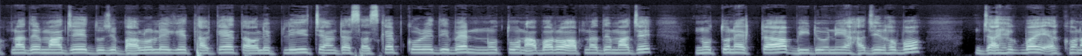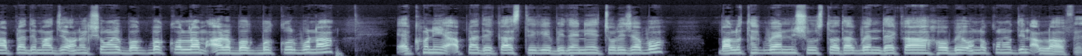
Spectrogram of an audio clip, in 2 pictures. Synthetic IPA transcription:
apnad̪eɾmad͡ʑʱed̪ud͡ʑebʱaloleɡet̪ʰaket̪aɦoleplid͡ʑt͡ɕɛʈasəbskɾajb̚koɾed̪ibenːot̪unabaɾoapnad̪eɾmad͡ʑʱe | not̪unɛk̚ʈabʱiɖionieɦad͡ʑiɾɦɔbo | d͡ʑajɦok̚bajɛkʰonapnad̪eɾmad͡ʑʱeɔnekʃɔmɔebɔɡ̚bokːoɾlama̰ɾbɔɡ̚bokːoɾbona | ɛkʰonia̰pnad̪eɾkat͡ɕʰt̪ʰekebid̪aenijet͡ɕoled͡ʑabo | bʱalot̪ʰak̚benʃust̪ʰot̪ʰak̚bend̪ɛkʰaɦɔbeonːokonod̪ina̰lːaoafḛs

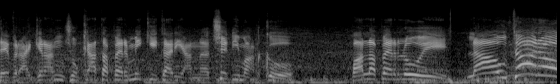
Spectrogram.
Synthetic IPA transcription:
d̪̥evɾa̰jɡɾand͡ʒʊkaːt̪apermikːit̪aɾjant͡ʃɛd̪imarkʊ | palːaperlujlawt̪ɔːɾo

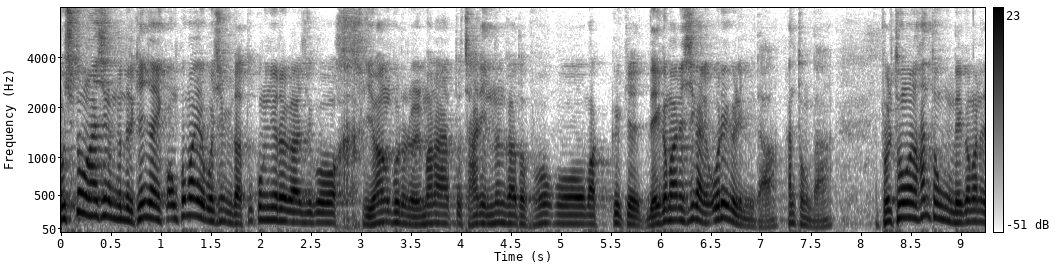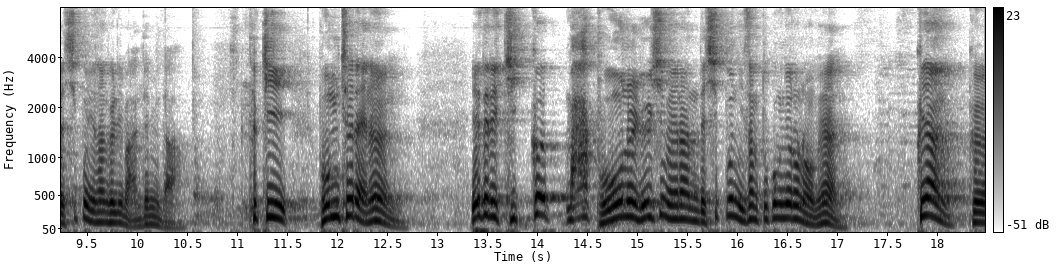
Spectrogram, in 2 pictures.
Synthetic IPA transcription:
oɕʰi̥p̚tʰoŋnɦaɕʰinɯnbundɯɭkweŋd͡ʑaŋik͈oŋk͈omaɡepoɕ̬ʰimɲidat͈uk͈oŋɲʌɾɯɡad͡ʑiɡoajʌɦaŋbuɾɯnʌɭmanat͈ot͡ɕaɾinːɯnɡadopoɡomak̚kɯɾʌkʰe̞ne̞ɡɯmanɯnɕʰiɡaɲioɾeɡɯɭːimɲida̰hantʰoŋda̰ŋ | poɭtʰoŋɯnɦantʰoŋne̞ɡɯmanɯndeɕʰi̥p͈uɲisʰaŋɡɯɭːima̰ndwemɲida̰tʰɯkʰipomt͡ɕʰʌɾe̞nɯn | jedɯɾikik͈ʌt̚mak̚ponɯɾjɯɭɕ͈ʰimɯɭenɦanːɯndeɕʰip̚p͈unis̬ʰaŋtuk͈oŋɲʌɾonomjʌn | kɯɲaŋkɯ

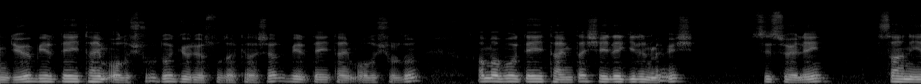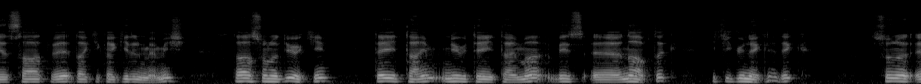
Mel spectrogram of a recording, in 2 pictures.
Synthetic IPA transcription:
md̪ijo̞biɾd̪ejt̪ʰajmʔo̞̰lˠuʃt̪ʰuɾd̪uɟø̞ɾijo̞sunuzaɾkʰad̪aʃlˠaɾbiɾd̪ejt̪ʰajmo̞̰lˠuʃt̪ʰuɾd̪u | amabud̪ejt̪ʰajmd̪aʃe̞jlʲɛɟiɾilʲme̞miʃ | sizsø̞jlʲe̞jin | saːnejɛsaːt̪vɛd̪acʰiːkʰaɟiɾilʲme̞̰miʃ | d̪̥aɦaso̞nɾad̪ijo̞ɾcʰi | d̪̥ejt̪ʰajmnyvt̪ʰejt̪ʰajmabiznɛapt̪ʰɯk | icʰiɟynɛclʲe̞d̪ic | so̞nɾa

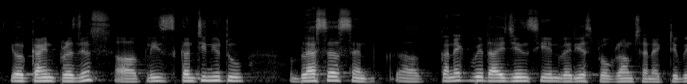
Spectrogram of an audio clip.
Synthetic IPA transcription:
joːɾkãɪ̃ɳɖ̚pɾɛzɛ̃nspliːzkə̃nʈɪ̃njuʈu | blɛsɐsɛ̃ɳɖ | kənɛk̚ʈʋɪd̪aɪd͡ʒẽnsiɪ̃nʋeːɾiəspɾoːɡɾãːmsɛ̃nɖɛk̚ʈɪʋɪ

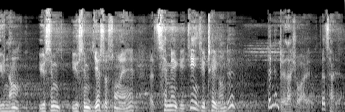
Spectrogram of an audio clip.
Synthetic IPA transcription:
jynaŋ | jysemjyːsemd͡ʑeːsusʰoŋwɛːt͡sʰemeːkiceŋt͡ɕiʔʈ͡ʂʰeːʔjoŋd̪y | t̪eneɳɖ͡ʐet̪aɕowa̰ɾḛʔp̪et͡sʰaɾḛʔ

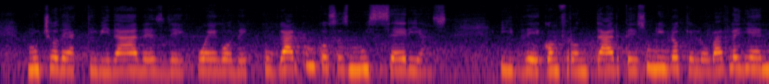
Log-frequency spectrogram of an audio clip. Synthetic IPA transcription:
mut͡ʃo̞ðe̞ak̚t̪iβiðaðe̞zðe̞xwe̞ɣ̞o̞ðe̞xuɣaɾko̞ŋko̞sazmujse̞ɾjas | iðe̞ko̞ɱfɾo̞nt̪aɾt̪e̞esunliβɾo̞ke̞lo̞βazle̞ʝe̞n

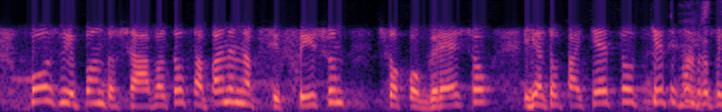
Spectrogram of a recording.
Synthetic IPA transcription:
po̞zlipo̞nt̪o̞sɐvɐt̪o̞θɐpɐne̞nɐpsifisun | st̪o̞ko̞ŋɡɾe̞so̞ | ʝɐt̪o̞pɐce̞t̪oce̞t̪isɐnθɾo̞pi

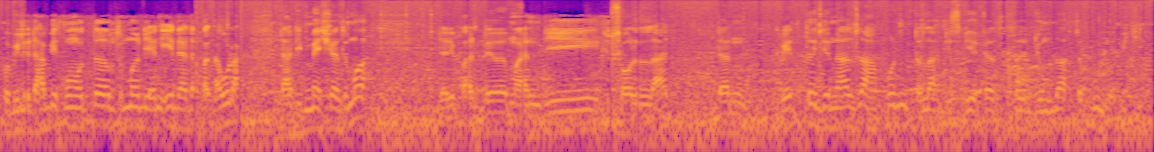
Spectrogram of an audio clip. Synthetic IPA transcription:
apəbiladaɦabɪsməŋot̪əmsəmuədiɛnedahdapat̪̚auɾahdahdimɛt͡ʃkans̬əmuə | daɾipadəmandi | solat̪̚ | dan | kəɾet̪əd͡ʒənazahpʊnt̪əlahdisədiakansəd͡ʒumlahsəpulʊhbit͡ʃḭ

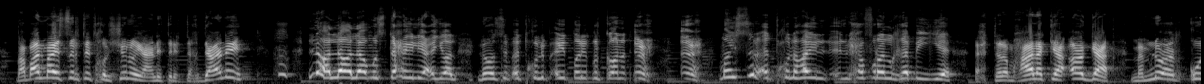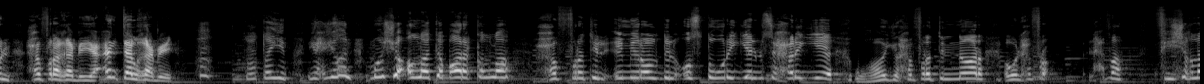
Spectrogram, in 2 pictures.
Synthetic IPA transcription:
t̪ˤɑbʕɑnmajsˤiːɾt̪ɪd̪xʊlʃɪnujaʕnit̪ɾit̪ːɪxd̪aʕni | halalalamʊst̪aħiːljaʕjaːlːaːzɪmʔad̪xʊlbʔajːt̪ˤɑɾiːqɑkaːnat̪ʔaħ | ʔaħmajsˤiːɾʔad̪xʊlhaːjɪllħɪfɾˤɑlɣabɪjːaʔɪħt̪ɑɾˤɑmħaːlakaʔaɡamamnuːʕt̪quːlħɪfɾˤɑɣabɪjːaʔɪnt̪alɣabi | ha | t̪ˤɑjːɪb̚jaʕjaːlmaːʃaːʔɑlˤːɑːt̪abɑːɾˤɑkɑlˤːɑː | ħɪfɾˤɑlʔɪmiɾɑld̪ɪlʔʊsˤt̪ˤuːɾɪjːalmsɪħɾɪjːawhaːjħɪfɾˤɑnːɑːɾˤʔawɪlħɪfɾˤɑlɑħɑðˤɑ | fiʃaɣla

